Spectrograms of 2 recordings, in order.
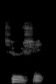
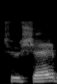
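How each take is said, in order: First: It sounds like the word tushy. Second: It sounds like the word touché. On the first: This is how the local people say it. "they pronounce it Tushy" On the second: This is how the spelling suggests it is said. "it's spelled like Touche"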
